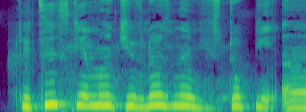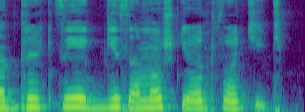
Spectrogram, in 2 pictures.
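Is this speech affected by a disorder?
Yes: cerebral palsy.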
